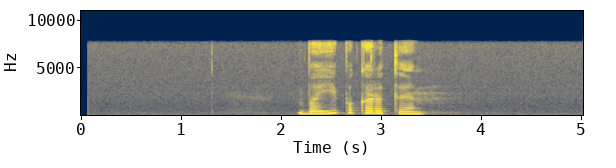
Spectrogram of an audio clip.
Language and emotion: Russian, neutral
